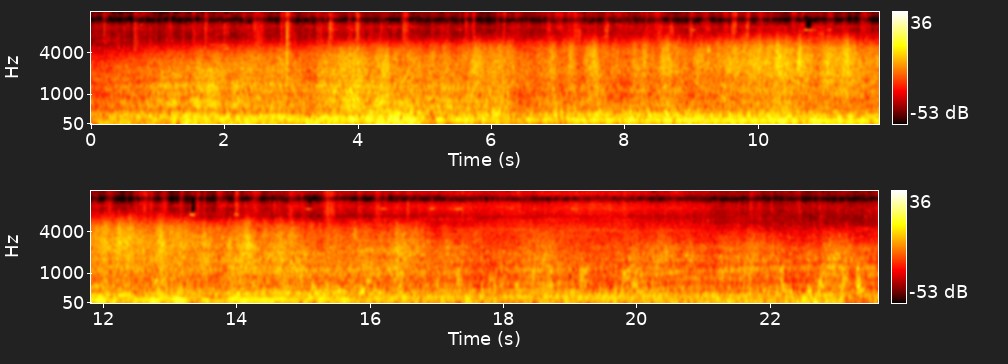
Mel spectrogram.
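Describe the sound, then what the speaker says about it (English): Supermarine Spitfire engines roar past at an air show, a loud sustained propeller drone that rises and falls with wind buffeting the microphone, while people talk nearby. "One Spitfire's gone there and another one's gone there."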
